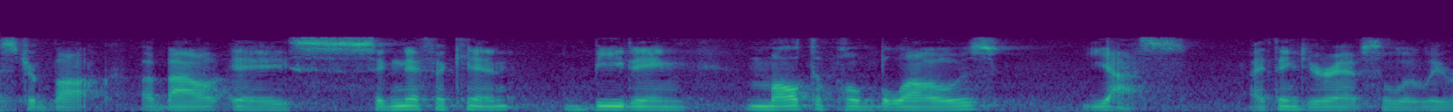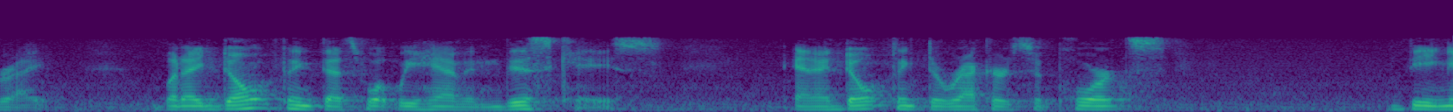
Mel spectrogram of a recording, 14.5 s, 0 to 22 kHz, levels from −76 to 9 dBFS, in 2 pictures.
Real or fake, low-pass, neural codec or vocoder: fake; 5.4 kHz; codec, 16 kHz, 2 kbps, FunCodec, trained on LibriTTS, 25 frames a second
